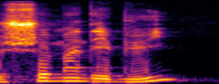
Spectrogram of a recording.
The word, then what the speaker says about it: Chemin des Buis: Ils vont nous parler du projet de Chemin des Buis, c'est bien comme ça qu'on prononce.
